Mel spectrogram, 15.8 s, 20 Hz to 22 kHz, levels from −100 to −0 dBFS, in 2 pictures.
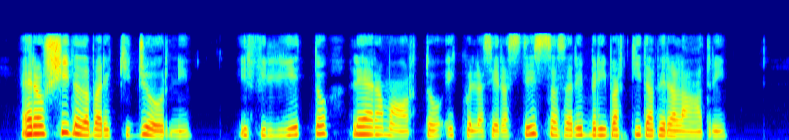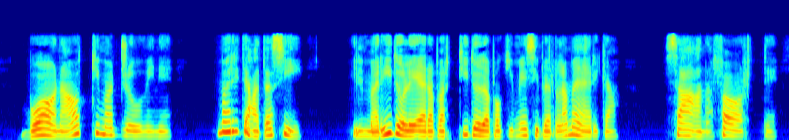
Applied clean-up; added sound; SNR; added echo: none; none; none; none.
